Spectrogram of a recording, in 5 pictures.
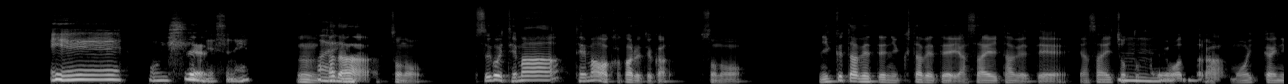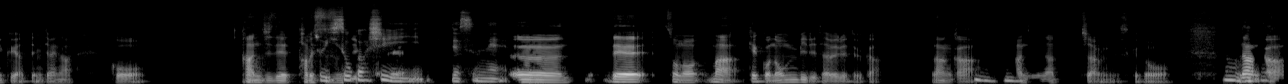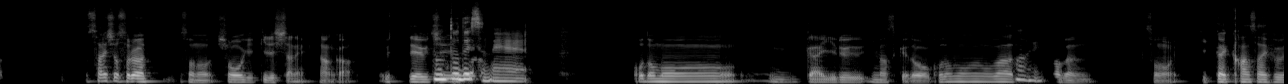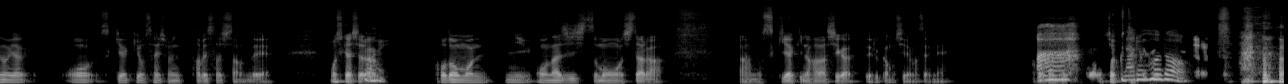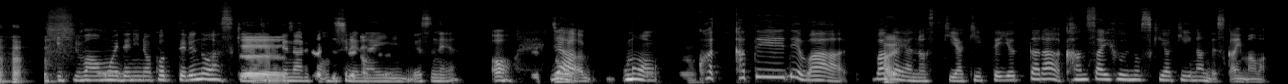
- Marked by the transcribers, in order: tapping; other noise; unintelligible speech; laugh; other background noise
- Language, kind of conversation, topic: Japanese, podcast, 子どもの頃の食卓で一番好きだった料理は何ですか？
